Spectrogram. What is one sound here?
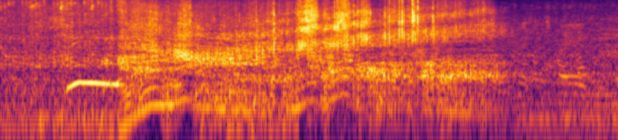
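A sports car engine revs loudly and roars away.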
